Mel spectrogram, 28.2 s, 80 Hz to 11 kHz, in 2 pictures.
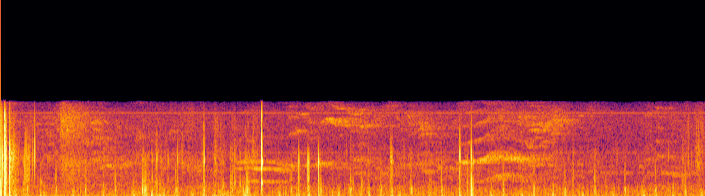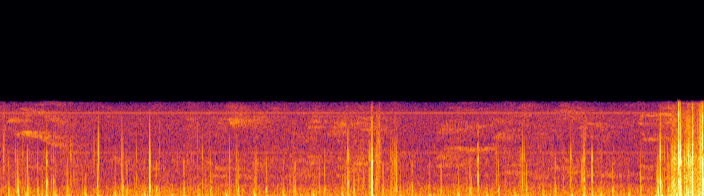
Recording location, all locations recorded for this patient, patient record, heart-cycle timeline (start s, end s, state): aortic valve (AV)
aortic valve (AV)+pulmonary valve (PV)+tricuspid valve (TV)+mitral valve (MV)
#Age: Adolescent
#Sex: Male
#Height: nan
#Weight: nan
#Pregnancy status: False
#Murmur: Absent
#Murmur locations: nan
#Most audible location: nan
#Systolic murmur timing: nan
#Systolic murmur shape: nan
#Systolic murmur grading: nan
#Systolic murmur pitch: nan
#Systolic murmur quality: nan
#Diastolic murmur timing: nan
#Diastolic murmur shape: nan
#Diastolic murmur grading: nan
#Diastolic murmur pitch: nan
#Diastolic murmur quality: nan
#Outcome: Abnormal
#Campaign: 2014 screening campaign
0.00	6.02	unannotated
6.02	6.14	diastole
6.14	6.24	S1
6.24	6.38	systole
6.38	6.48	S2
6.48	6.74	diastole
6.74	6.84	S1
6.84	6.98	systole
6.98	7.08	S2
7.08	7.34	diastole
7.34	7.44	S1
7.44	7.60	systole
7.60	7.68	S2
7.68	7.94	diastole
7.94	8.06	S1
8.06	8.20	systole
8.20	8.28	S2
8.28	8.54	diastole
8.54	8.66	S1
8.66	8.80	systole
8.80	8.90	S2
8.90	9.16	diastole
9.16	9.26	S1
9.26	9.40	systole
9.40	9.52	S2
9.52	9.78	diastole
9.78	9.90	S1
9.90	10.04	systole
10.04	10.14	S2
10.14	10.40	diastole
10.40	10.50	S1
10.50	10.66	systole
10.66	10.74	S2
10.74	11.02	diastole
11.02	11.12	S1
11.12	11.28	systole
11.28	11.36	S2
11.36	11.62	diastole
11.62	11.72	S1
11.72	11.86	systole
11.86	11.96	S2
11.96	12.22	diastole
12.22	12.32	S1
12.32	12.48	systole
12.48	12.56	S2
12.56	12.82	diastole
12.82	12.94	S1
12.94	13.08	systole
13.08	13.18	S2
13.18	13.42	diastole
13.42	13.54	S1
13.54	13.68	systole
13.68	13.78	S2
13.78	14.00	diastole
14.00	28.19	unannotated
